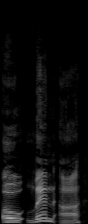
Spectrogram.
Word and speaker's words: Olenna: Olenna is pronounced O-Lin-A.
